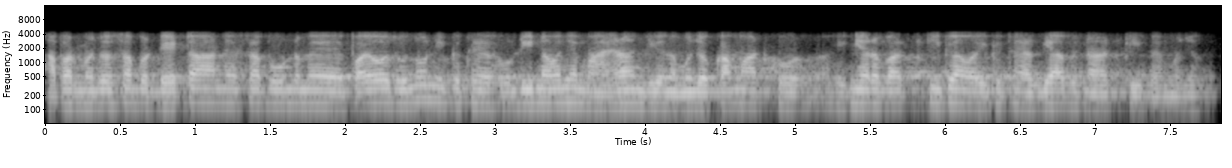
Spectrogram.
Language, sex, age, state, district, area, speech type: Sindhi, male, 18-30, Gujarat, Junagadh, urban, conversation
